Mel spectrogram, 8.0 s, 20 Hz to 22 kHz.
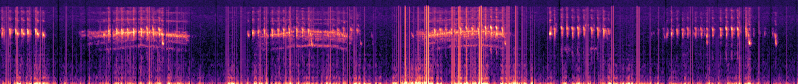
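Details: At a Booted eagle nest in 2023, the female feeding her chick after other birds attacked her: a series of long, high, quavering wheezes, each about a second long, over strong low-frequency rumble and occasional thumps.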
